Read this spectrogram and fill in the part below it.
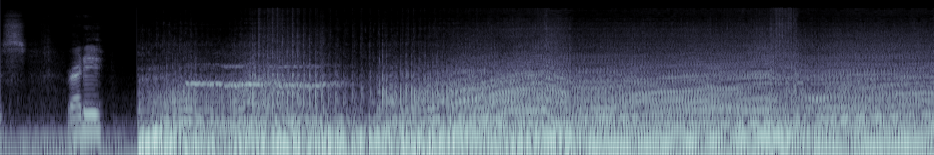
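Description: A car engine roars loudly as it accelerates, its pitch rising.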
